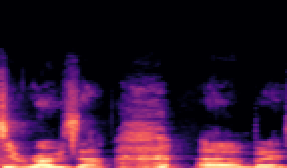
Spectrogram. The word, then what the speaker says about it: Rose: coach as well um rose is spelt like rose right you pronounce it rosa but it spelt like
